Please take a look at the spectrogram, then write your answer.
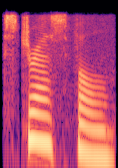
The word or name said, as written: stressful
